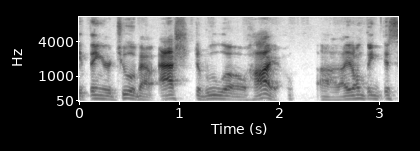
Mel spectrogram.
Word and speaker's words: Ashtabula: Well, it's pronounced Ash Ashtabula.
